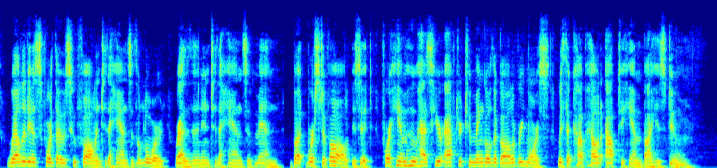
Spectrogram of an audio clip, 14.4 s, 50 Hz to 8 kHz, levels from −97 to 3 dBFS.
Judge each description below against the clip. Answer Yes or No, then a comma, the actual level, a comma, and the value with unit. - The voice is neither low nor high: Yes, medium, 150 Hz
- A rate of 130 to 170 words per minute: No, average, 195 wpm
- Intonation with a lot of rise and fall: No, average, 4.1 semitones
